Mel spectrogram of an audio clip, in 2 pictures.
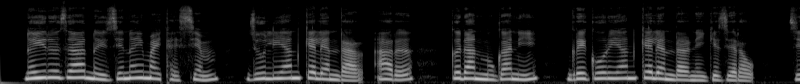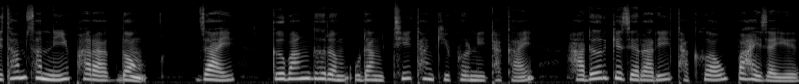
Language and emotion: Bodo, neutral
